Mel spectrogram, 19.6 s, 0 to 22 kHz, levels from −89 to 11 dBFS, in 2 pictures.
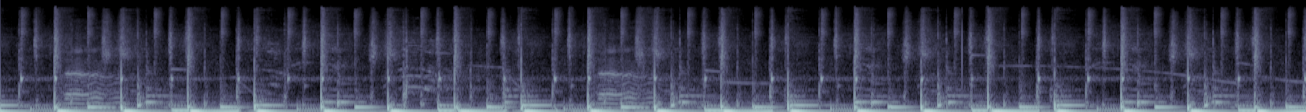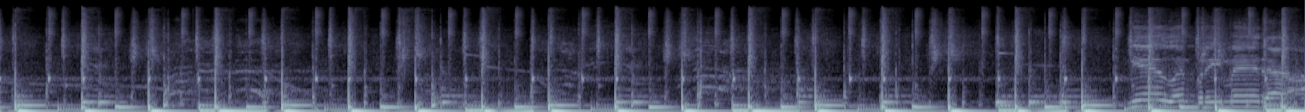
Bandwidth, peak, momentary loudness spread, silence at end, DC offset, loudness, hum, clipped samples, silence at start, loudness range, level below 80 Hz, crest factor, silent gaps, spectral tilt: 14.5 kHz; -6 dBFS; 5 LU; 0 s; under 0.1%; -22 LUFS; none; under 0.1%; 0 s; 1 LU; -20 dBFS; 12 dB; none; -6 dB/octave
